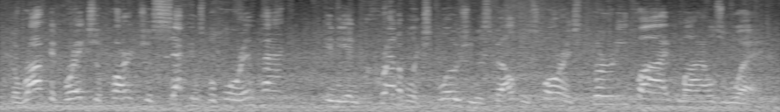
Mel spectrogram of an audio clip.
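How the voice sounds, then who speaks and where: Against music in the background, a man speaks in a high pitch at a moderate pace with ordinary pitch variation. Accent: American. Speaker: TV news anchor and host. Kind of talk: TV news report.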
